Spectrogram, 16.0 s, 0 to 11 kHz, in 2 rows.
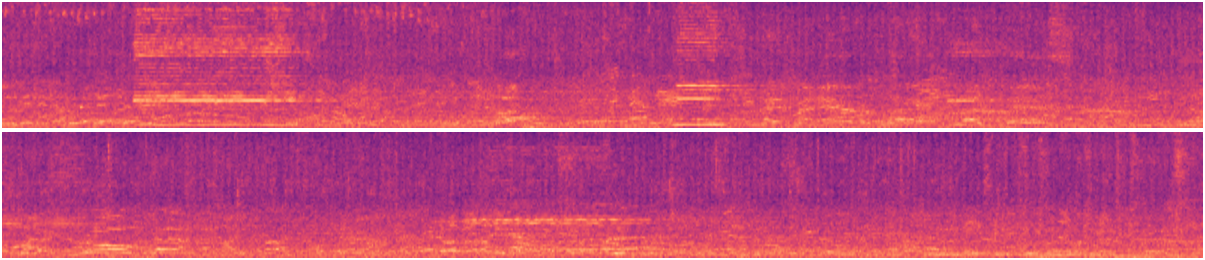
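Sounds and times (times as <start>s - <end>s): voices chattering: 0.0s - 16.0s
vehicle horns tooting: 0.7s - 2.7s, 4.2s - 5.4s, 6.0s - 7.2s, 7.8s - 9.0s, 10.9s - 12.5s.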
